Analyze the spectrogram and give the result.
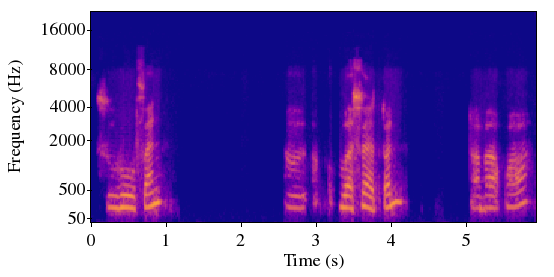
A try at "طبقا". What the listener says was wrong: تو کو اور موٹا کیجیے.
